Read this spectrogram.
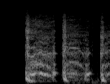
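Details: Three short, harsh coughs in quick succession from an adult lying in bed with a cold.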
